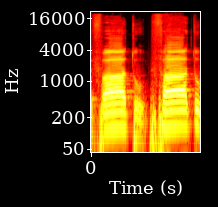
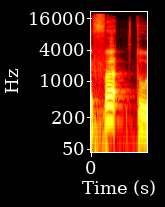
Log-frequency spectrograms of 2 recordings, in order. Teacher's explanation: अक्सर लोग क्या करते हैं फ़ा तू पढ़ देते हैं, तो बल्कि फ़ा तू नहीं है बल्कि फ़ तू, झटके के साथ।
